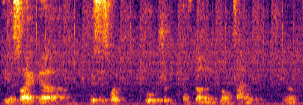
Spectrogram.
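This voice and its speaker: Relaxed male guest from Chile, very echoey. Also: mid-range voice, moderate pace. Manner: relaxed, thinking aloud with hedges. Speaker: band member guest. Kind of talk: casual interview chat. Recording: very echoey distant mic with faint music.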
